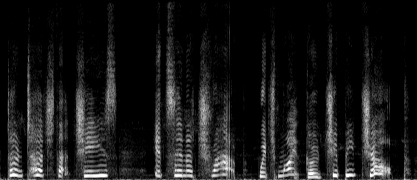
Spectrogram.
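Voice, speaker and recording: A woman's voice: a little slow, no room sound. A woman voicing a small storybook creature that gives urgent, emphatic warnings. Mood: alarmed. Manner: shrill, emphatic, cautioning. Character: watchful bird and spider shouting urgent warnings.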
